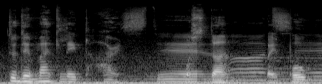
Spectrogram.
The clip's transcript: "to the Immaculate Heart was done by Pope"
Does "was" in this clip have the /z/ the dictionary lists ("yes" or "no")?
no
